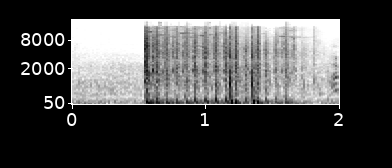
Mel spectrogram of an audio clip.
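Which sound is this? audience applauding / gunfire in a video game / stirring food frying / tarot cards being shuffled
gunfire in a video game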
